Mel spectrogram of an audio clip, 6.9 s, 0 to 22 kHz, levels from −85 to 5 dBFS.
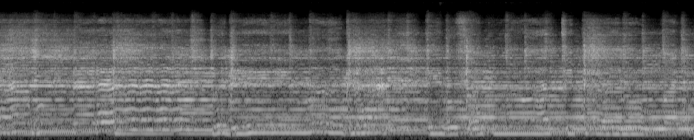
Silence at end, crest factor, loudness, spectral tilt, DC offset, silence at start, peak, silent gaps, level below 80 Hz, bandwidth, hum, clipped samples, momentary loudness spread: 0 s; 18 dB; -19 LUFS; -1.5 dB/octave; under 0.1%; 0 s; -2 dBFS; none; -68 dBFS; 16 kHz; none; under 0.1%; 6 LU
